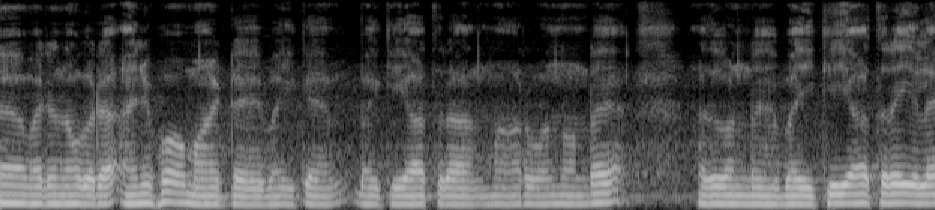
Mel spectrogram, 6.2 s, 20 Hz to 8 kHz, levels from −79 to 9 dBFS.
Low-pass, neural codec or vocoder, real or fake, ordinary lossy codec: none; none; real; none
